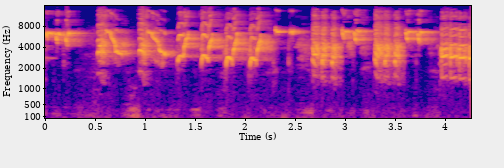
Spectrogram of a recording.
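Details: Long-tailed shrike delivering quick tembakan phrases as a training master: downward-slurred whistles repeated about three times a second, then harsher buzzy bursts alternating with clear, level whistles.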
